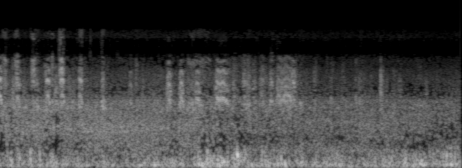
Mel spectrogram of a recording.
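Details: A flock of gulls over the sea in Oman gives harsh, overlapping squawks several times a second, half-buried in a steady roar of wind and surf.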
